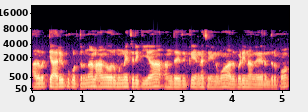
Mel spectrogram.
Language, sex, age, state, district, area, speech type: Tamil, male, 18-30, Tamil Nadu, Thoothukudi, rural, spontaneous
